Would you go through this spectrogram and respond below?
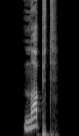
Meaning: inflection of moppen: 1. third-person singular present 2. second-person plural present 3. plural imperative
- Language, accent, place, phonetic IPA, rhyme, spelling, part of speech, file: German, Germany, Berlin, [mɔpt], -ɔpt, moppt, verb, De-moppt.ogg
